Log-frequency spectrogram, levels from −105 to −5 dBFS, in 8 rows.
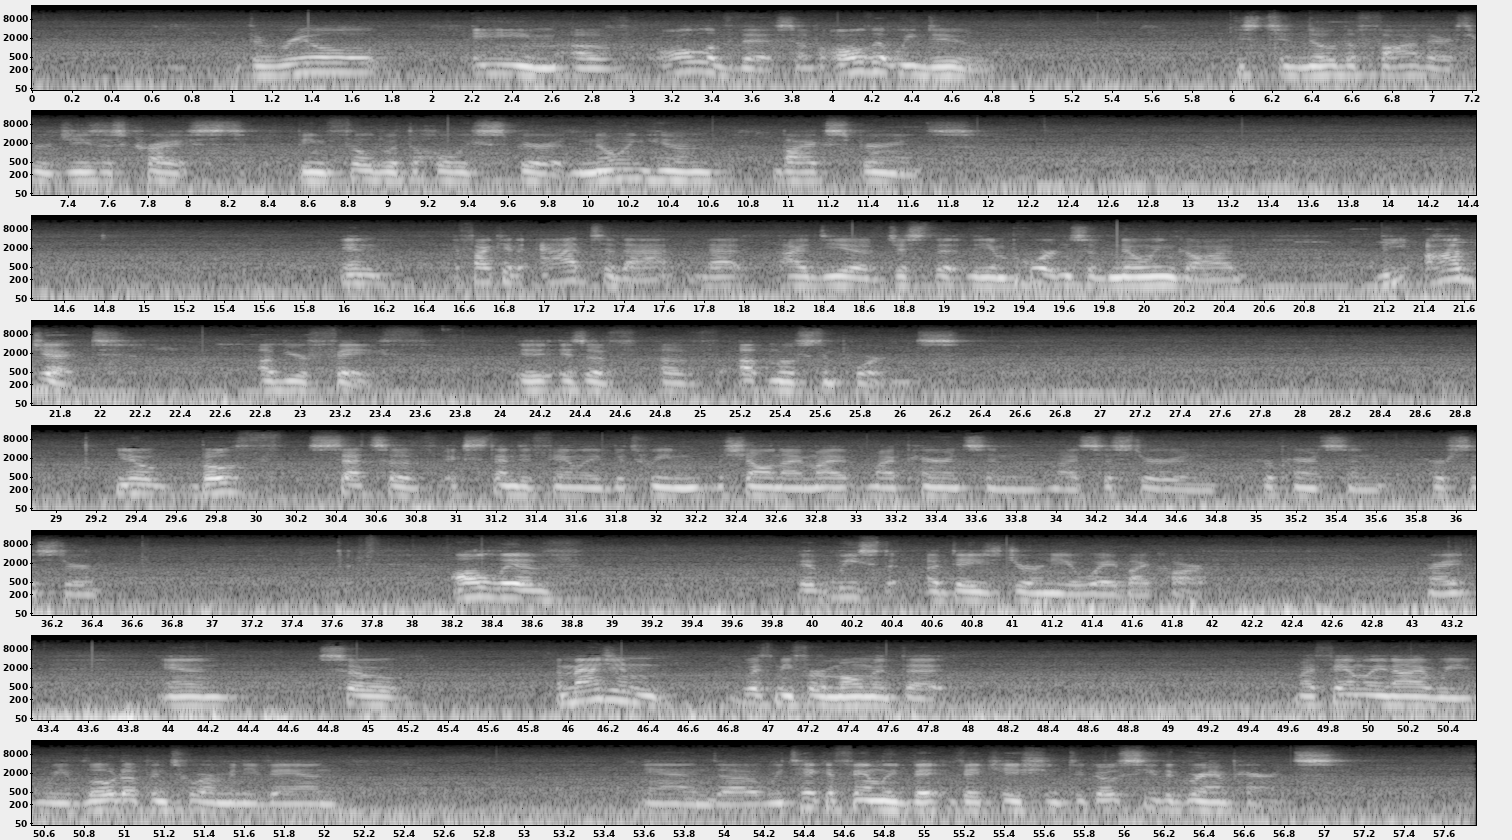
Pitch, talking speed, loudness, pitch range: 115 Hz, 130 wpm, -28 LUFS, 95-130 Hz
